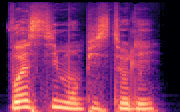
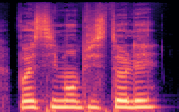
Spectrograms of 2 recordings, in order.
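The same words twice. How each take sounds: First: Said in the usual way. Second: Lightly higher, amused offer; smiling offer. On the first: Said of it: "Romain répétait". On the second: Acted. Roman offering his pistol to his brother, amused. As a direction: offer the gun with a smile. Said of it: "Il eut un sourire".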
